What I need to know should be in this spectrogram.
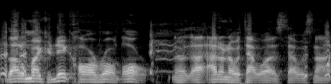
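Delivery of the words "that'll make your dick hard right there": loud, put-on South Carolina accent. Asked to redo a line in more of a South Carolina accent. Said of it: "more of a South Carolina accent?".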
